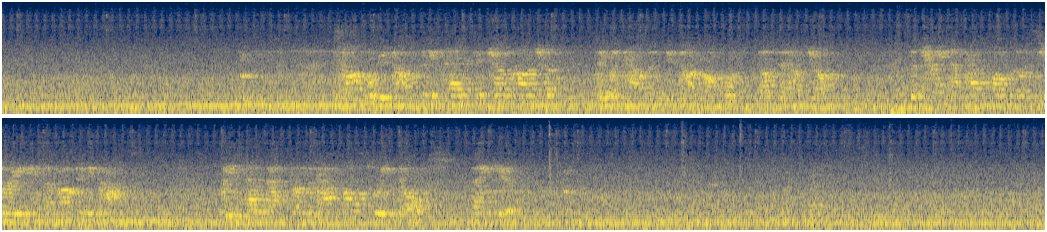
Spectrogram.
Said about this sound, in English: Okay, so the train's about to depart. People are still rushing towards the doors.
